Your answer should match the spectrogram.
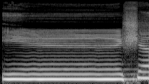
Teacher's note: Cara baca nun sukun ini adalah disamarkan menuju syin kemudian dengungkan. Nah, tingkat kesamaran dan dengungannya sama besar karena syin makhrajnya tengah-tengah ya, tidak terlalu dekat juga tidak terlalu jauh dari nun. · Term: ikhfa hakiki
